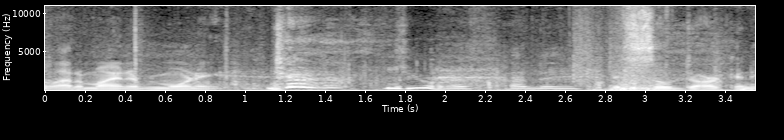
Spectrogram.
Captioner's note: laughs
